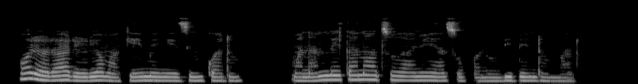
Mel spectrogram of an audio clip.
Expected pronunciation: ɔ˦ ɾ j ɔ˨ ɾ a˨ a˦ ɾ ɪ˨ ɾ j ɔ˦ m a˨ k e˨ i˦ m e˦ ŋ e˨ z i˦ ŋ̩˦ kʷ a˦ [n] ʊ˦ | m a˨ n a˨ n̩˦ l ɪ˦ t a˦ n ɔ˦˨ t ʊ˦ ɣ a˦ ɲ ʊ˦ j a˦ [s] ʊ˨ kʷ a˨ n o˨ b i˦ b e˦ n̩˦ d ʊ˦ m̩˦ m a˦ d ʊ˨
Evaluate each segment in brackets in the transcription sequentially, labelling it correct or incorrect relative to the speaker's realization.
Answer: incorrect: d, correct

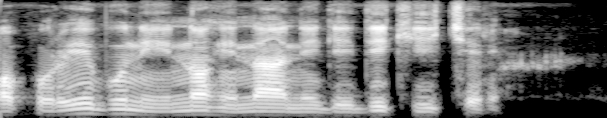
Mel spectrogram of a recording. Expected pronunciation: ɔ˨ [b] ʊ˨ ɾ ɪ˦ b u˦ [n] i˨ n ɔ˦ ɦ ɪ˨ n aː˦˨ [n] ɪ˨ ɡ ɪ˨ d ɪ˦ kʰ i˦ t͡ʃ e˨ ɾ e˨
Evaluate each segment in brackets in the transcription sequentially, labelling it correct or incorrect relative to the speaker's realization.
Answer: incorrect: p, correct, correct

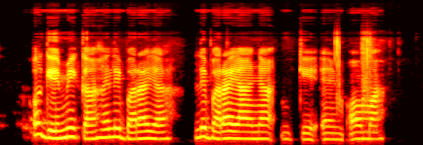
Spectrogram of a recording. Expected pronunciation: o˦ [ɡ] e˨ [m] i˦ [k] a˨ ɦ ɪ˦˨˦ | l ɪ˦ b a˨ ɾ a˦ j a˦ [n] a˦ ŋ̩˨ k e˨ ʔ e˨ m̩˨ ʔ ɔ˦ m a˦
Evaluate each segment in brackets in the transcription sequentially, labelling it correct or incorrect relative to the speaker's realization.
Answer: correct, correct, correct, incorrect: ɲ

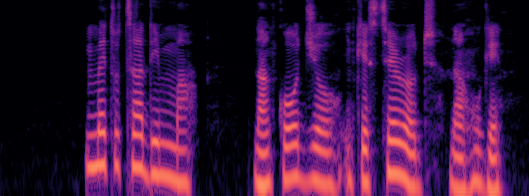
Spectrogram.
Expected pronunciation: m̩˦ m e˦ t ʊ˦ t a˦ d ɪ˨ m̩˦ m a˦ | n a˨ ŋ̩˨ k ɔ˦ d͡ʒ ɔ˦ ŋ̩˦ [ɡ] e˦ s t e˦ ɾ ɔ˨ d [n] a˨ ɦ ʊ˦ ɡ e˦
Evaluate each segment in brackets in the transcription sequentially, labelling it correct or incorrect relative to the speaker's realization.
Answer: incorrect: k, correct

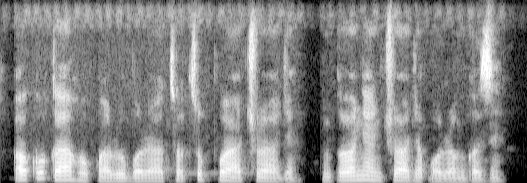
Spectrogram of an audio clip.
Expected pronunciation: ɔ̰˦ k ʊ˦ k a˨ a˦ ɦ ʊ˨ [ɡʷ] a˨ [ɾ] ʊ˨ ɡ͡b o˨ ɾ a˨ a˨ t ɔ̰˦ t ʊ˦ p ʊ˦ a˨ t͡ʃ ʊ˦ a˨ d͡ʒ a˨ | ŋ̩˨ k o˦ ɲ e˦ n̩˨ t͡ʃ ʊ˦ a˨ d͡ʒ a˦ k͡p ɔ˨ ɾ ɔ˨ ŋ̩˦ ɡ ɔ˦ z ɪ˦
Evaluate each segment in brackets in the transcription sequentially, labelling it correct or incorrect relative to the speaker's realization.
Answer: incorrect: kʷ, correct

